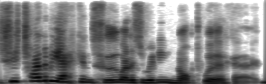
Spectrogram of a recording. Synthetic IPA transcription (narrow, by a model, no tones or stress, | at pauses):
ʃiz̥tʰɹ̥aɪ̃ŋtəbiækɪ̃nsuːwaɪlɪtsəɹilinɔk̚tʰwɜːˑkə̰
